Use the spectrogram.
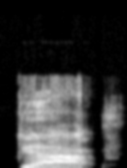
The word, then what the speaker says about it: cap: Vamos ahora con el siguiente que es cap, con el sonido K al principio para la letra C. Cap, no es cap, porque nosotros decimos cap, no es cap, cap.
